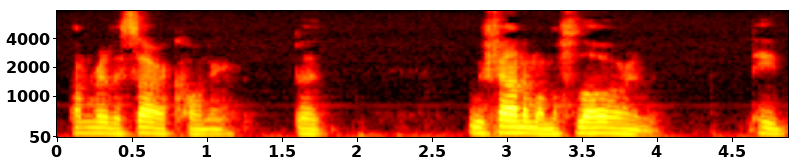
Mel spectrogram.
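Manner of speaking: low, halting doctor breaking bad news; Doctor Nolan. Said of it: "Doctor Nolan's there, and he's just like".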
